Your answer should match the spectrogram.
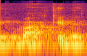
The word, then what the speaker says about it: Machina: It's a bit of a like Latin kind of name, but yeah, Machina 2. It's pronounced that way, Machina 2.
